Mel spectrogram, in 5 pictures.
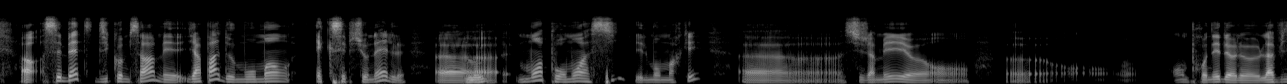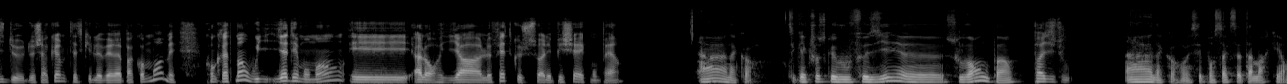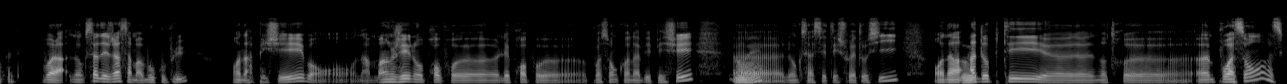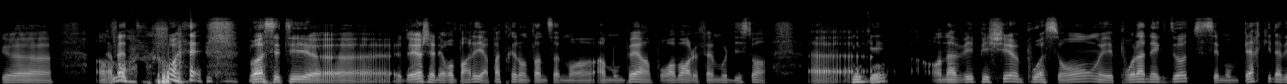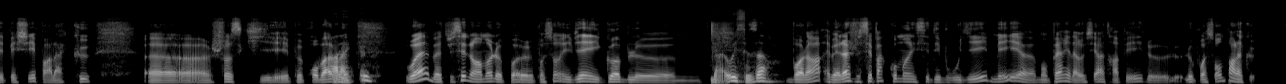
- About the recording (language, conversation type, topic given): French, podcast, Quel est ton plus beau souvenir en famille ?
- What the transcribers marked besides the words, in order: stressed: "exceptionnel"; tapping; drawn out: "Heu"; other background noise; laughing while speaking: "ouais"; chuckle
